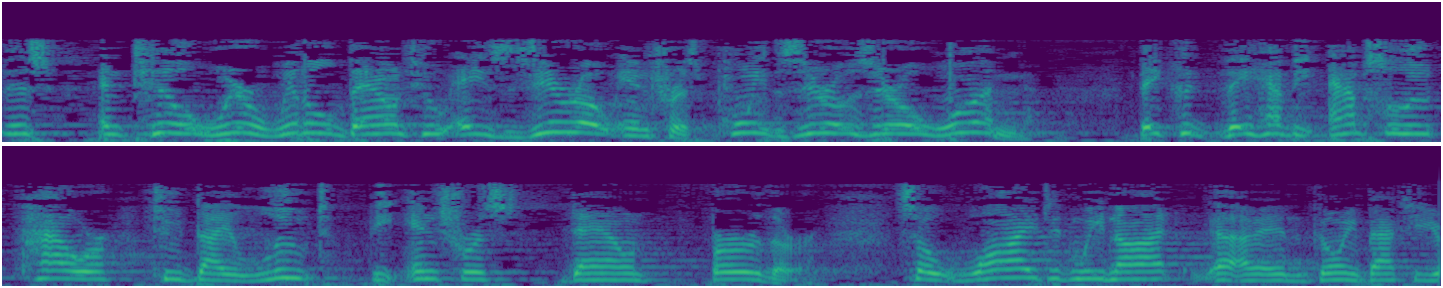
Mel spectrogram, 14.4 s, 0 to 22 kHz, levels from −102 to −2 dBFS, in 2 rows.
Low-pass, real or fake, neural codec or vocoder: 7.2 kHz; real; none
